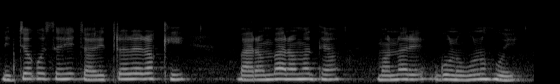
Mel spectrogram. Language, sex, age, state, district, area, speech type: Odia, female, 18-30, Odisha, Nayagarh, rural, spontaneous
